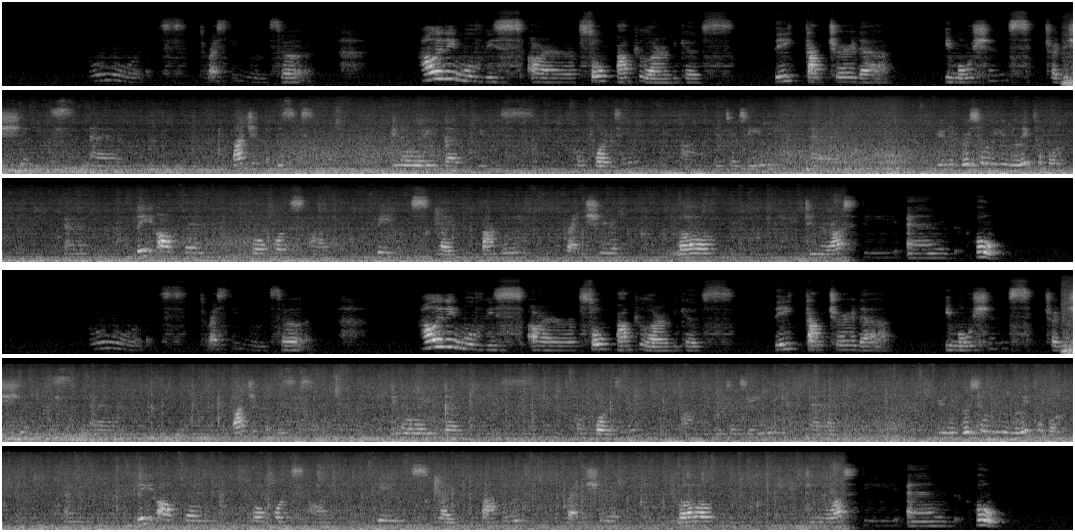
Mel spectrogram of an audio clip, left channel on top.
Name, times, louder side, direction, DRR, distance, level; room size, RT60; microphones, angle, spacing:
voice 1, 0.9-3.0 3.4-3.6 4.2-7.3 7.7-8.9 9.4-12.0 13.0-13.9 14.6-16.0 16.4-17.1 17.5-19.2 20.0-21.4 22.0-22.4 22.7-23.6 23.9-24.7 25.2-26.7 27.0-27.6 28.1-28.5 29.2-30.9 31.2-31.3, right 1 dB, 10° left, 1.5 m, -27 dB
sound 1, 10.6-25.7, left 5 dB, 40° left, 0.3 m, -39 dB
sound 2, 10.6-29.9, right 2 dB, 85° right, 0.6 m, -28 dB
3.0 x 2.2 x 3.3 m
head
